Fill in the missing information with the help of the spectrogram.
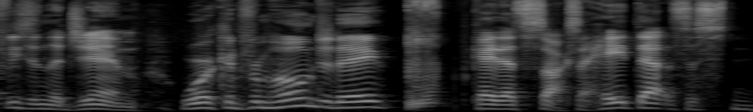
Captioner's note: blows a raspberry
